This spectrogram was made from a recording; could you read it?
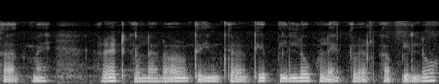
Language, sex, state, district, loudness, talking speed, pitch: Hindi, male, Himachal Pradesh, Shimla, -17 LUFS, 190 wpm, 145 Hz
